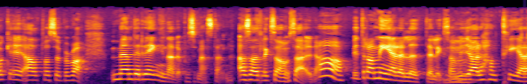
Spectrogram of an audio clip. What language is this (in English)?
Swedish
